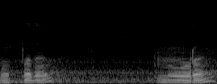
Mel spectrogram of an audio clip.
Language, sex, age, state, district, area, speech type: Malayalam, male, 18-30, Kerala, Palakkad, rural, spontaneous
